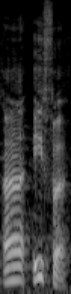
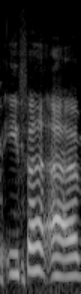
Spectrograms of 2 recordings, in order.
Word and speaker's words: Aoife: And Aoife. Yes, Awesome. That's how you pronounce that name. Yes, it is. Well done. I am Aoife.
